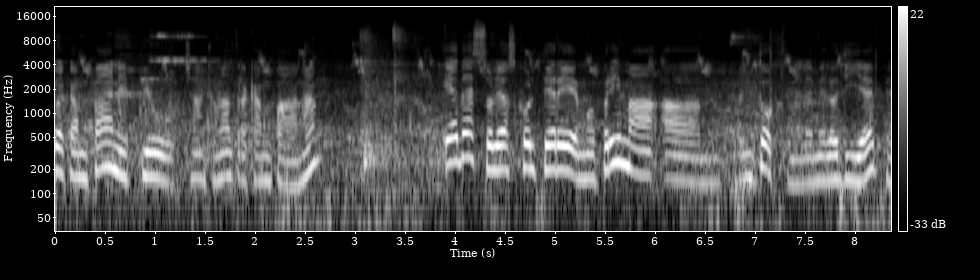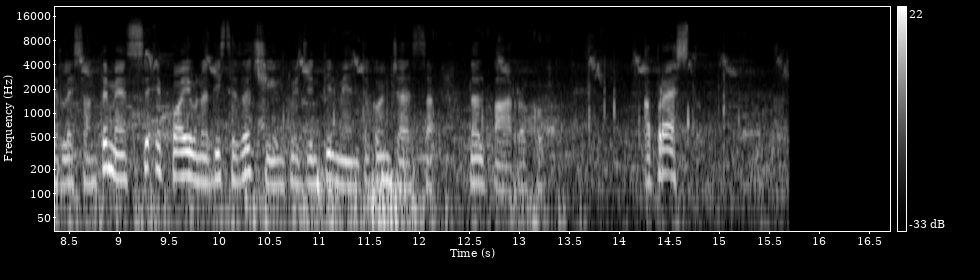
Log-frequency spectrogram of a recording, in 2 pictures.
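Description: Church bells ring out from a tower in a lively, rapid pattern.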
